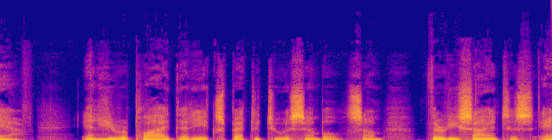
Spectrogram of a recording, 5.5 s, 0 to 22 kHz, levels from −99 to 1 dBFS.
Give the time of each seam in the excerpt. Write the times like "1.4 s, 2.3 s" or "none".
none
